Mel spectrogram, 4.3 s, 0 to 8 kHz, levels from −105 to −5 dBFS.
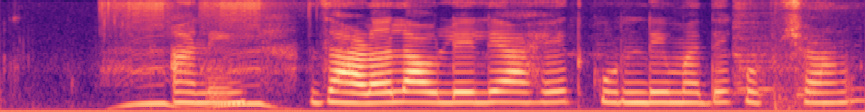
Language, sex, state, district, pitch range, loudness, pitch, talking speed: Marathi, female, Maharashtra, Pune, 265-280 Hz, -19 LUFS, 275 Hz, 95 wpm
